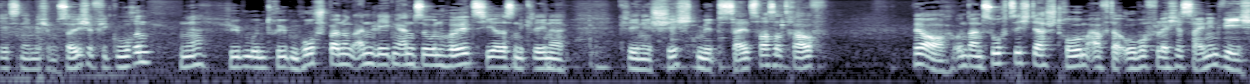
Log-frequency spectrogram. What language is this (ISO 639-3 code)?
deu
